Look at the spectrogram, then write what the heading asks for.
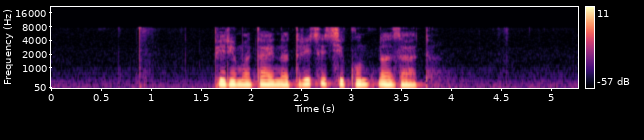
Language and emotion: Russian, neutral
